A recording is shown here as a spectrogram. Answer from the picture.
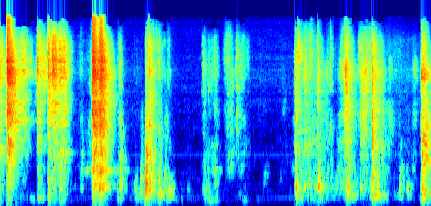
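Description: Crisp rustling and clattering of trading cards and their packaging being handled at a table, in a string of short, sharp bursts with a quicker cluster near the end.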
